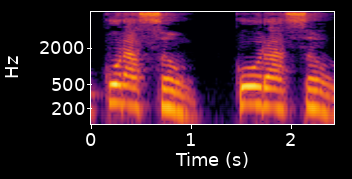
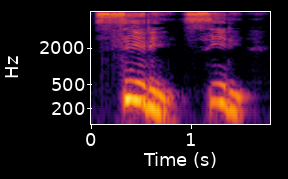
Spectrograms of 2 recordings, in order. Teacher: quando a língua ela ergue que toca o céu da boca na parte frontal logo atrás dos dentes superiores é um toque bem de leve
